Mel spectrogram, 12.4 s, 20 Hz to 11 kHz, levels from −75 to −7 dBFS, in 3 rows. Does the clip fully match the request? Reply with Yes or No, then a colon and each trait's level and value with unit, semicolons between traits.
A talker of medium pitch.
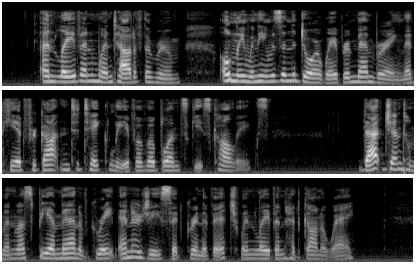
Yes: medium, 180 Hz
